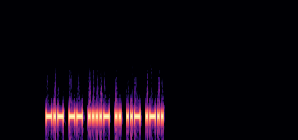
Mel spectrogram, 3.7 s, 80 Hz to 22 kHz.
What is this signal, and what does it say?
Morse code, heard as a keyed tone, about 51 wpm, 700 Hz. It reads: KM4IUL
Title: USA Call Signs - 6 Characters - 50wpm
